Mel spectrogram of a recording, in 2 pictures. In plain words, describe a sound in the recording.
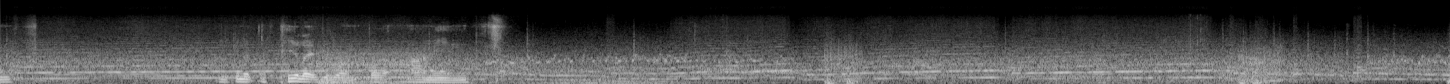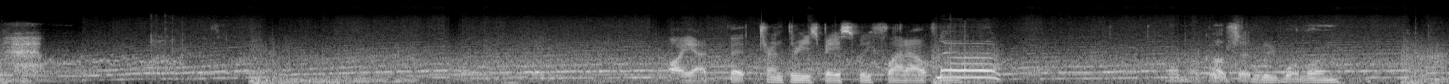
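A racing car engine whines loudly, rising and falling in pitch as the car speeds up and brakes for corners.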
